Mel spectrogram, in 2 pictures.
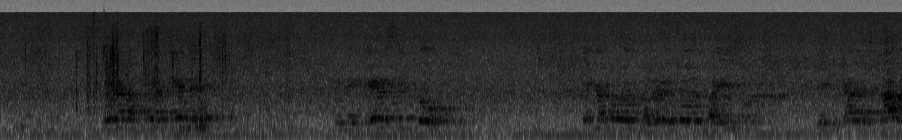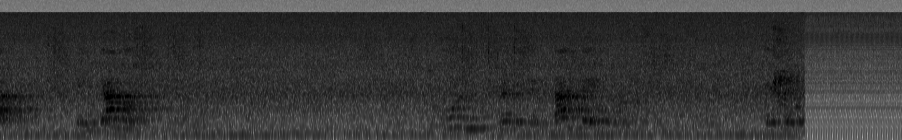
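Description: A man speaks formally through a microphone in a large echoing hall.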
